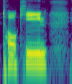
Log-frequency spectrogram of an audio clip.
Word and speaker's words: Tolkien: So, for those of you who are offended by it, let me tell you that if he was alive today, he would prefer people to pronounce it the way they did, Tolkien. It is the proper German pronunciation, and he was a stickler for words because, you know, he's a professor of languages.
